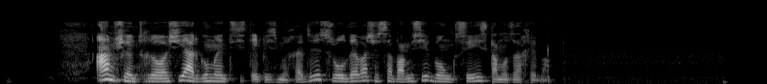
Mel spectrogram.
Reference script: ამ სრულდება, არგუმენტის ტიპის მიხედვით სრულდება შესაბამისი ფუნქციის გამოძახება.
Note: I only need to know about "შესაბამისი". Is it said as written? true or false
true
